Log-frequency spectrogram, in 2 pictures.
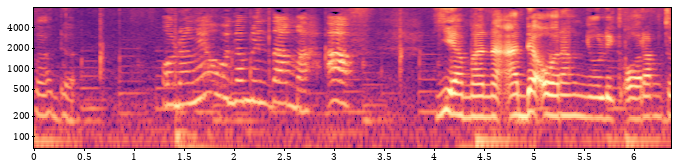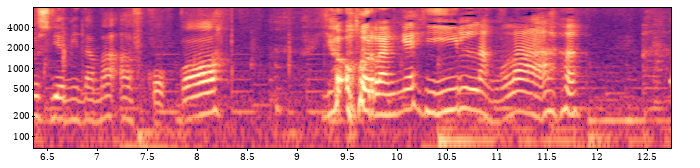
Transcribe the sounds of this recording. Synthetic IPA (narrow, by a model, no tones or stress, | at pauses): ada | oɾaŋɲawənahmint̪amahʔaf | jamana̰ʔadaʔoɾaŋɲulɪkoɾaŋt̪ɾʊsdiamint̪amaʔafkokɔh | jaʔooɾaŋɲaɦilaŋla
